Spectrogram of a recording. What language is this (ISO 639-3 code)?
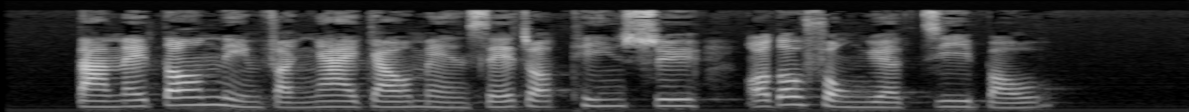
yue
